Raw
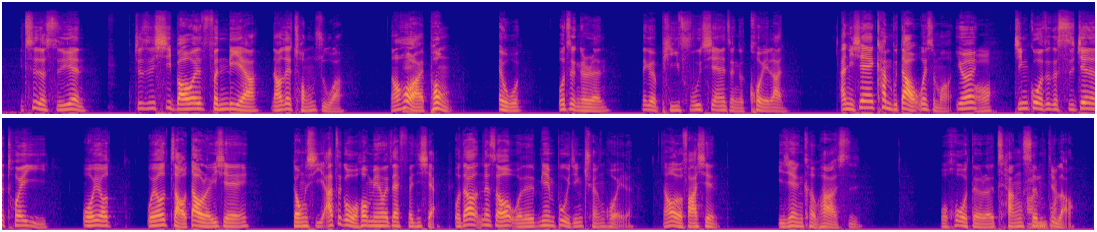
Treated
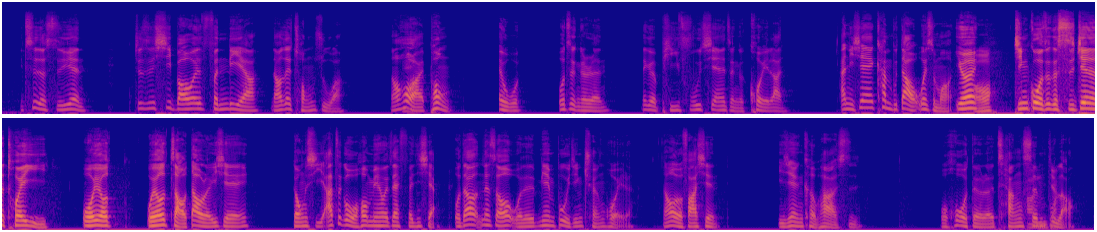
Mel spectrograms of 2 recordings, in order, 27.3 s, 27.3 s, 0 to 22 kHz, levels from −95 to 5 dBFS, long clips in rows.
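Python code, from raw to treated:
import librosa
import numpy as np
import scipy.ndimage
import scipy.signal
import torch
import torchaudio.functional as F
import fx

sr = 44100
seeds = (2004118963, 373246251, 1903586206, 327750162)

y = fx.gain(x, sr, db=fx.line((11.31, -16.0), (11.96, -3.5), (15.53, -3.5), (16.08, -12.5)))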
